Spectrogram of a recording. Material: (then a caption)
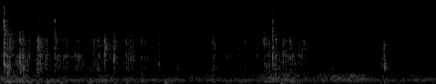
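Plastic. Fingertips of both hands type on a black plastic RGB membrane keyboard resting on a desk. Quick, soft clicks and taps of the keys come in an uneven stream with bright, short transients that fade almost at once. The typing is quiet, with a faint steady low hum underneath.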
